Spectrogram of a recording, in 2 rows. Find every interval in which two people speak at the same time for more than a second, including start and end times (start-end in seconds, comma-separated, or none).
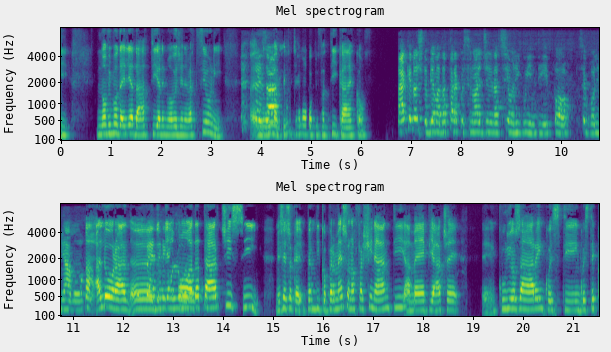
12.2-13.4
